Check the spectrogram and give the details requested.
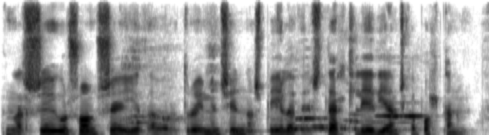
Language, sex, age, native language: Icelandic, male, 30-39, Icelandic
